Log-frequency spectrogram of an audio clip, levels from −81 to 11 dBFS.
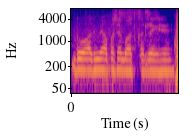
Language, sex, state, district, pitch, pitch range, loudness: Hindi, male, Uttar Pradesh, Shamli, 155 Hz, 150-160 Hz, -19 LUFS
